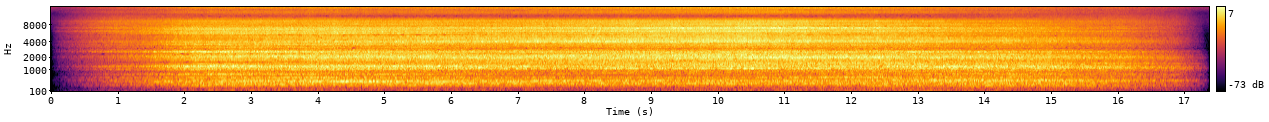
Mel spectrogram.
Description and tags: passing ghost2
noise weird strange fright spooky horror scary creepy haunted phantom ghost sinister
haunted, weird, noise, creepy, ghost, spooky, scary, strange, sinister, horror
